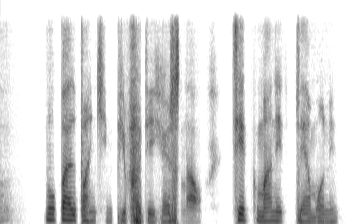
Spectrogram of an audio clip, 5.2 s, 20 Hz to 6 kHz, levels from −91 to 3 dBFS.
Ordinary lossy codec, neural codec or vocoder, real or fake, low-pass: none; codec, 16 kHz, about 1 kbps, DyCAST, with the encoder's durations; fake; 5.4 kHz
